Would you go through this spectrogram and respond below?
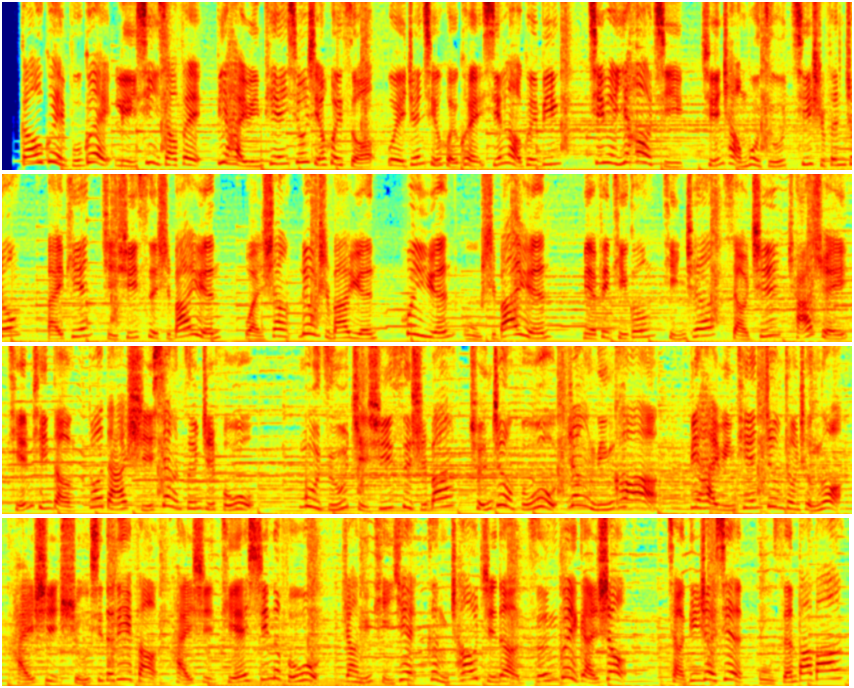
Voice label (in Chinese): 女, 广告, 甜美活力; 碧海云天休闲会所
